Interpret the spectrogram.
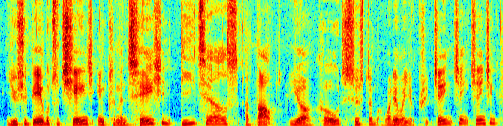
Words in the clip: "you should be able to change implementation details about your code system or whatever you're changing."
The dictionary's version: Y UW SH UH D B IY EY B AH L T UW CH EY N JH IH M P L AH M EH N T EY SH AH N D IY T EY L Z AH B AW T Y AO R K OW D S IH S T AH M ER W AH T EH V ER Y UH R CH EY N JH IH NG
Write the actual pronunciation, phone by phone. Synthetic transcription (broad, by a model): Y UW SH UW D B IY EY B AH L S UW CH EY N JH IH M P L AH M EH N S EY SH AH N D IY S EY L S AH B AW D Y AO K OW D S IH S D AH M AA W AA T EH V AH Y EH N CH EY N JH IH NG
